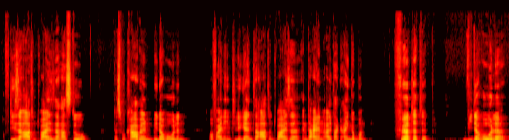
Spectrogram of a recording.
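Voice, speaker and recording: A man teaching German in a calm, methodical monologue, speaking slowly and clearly for learners. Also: fairly high pitch. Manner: calm, methodical, lists numbered tips.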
